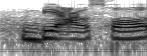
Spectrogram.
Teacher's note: صاد کے بعد الف مدہ آ رہا ہے، تو صاد کو ہم ایک الف کی مقدار کھینچ کر پڑھیں گے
